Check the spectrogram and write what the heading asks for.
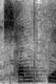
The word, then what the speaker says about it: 삼고: 아무튼 그러한 어간의 받침 미음이 뒤에 기역, 디귿, 시옷, 지읒과 만났을 때 뒤에 어미의 첫 소리를 된소리로 발음한다.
